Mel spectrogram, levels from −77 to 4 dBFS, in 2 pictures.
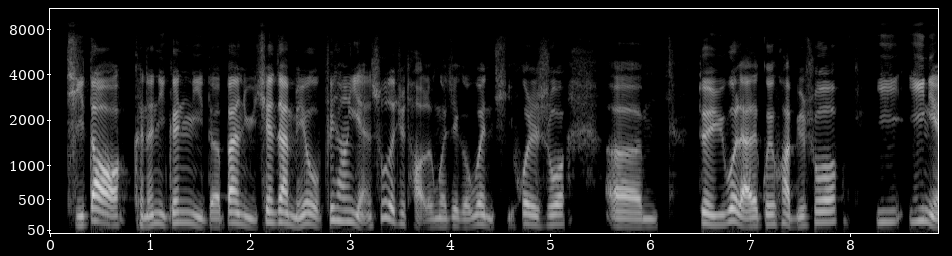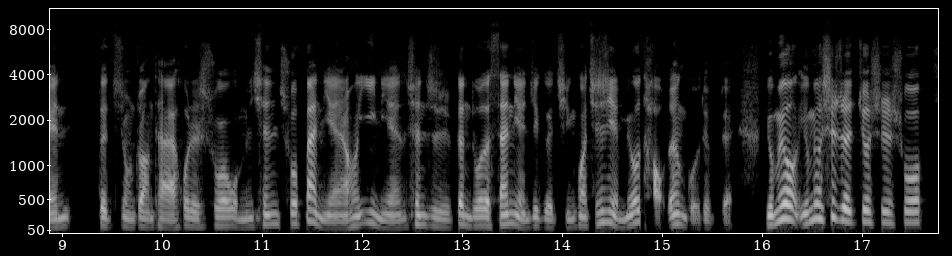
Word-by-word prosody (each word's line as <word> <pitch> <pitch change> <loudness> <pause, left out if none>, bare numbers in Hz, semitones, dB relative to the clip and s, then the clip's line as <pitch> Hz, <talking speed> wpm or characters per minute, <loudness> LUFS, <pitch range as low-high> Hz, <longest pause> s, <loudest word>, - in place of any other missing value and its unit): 提 125 +2 -1
到 130 -3 +9
可 - - -5
能 140 - -1
你 145 - -3
跟 160 +3 0
你 235 - -3
的 110 - -2
伴 160 +4 +6
侣 220 -4 -5
现 170 -4 +2
在 165 -2 +9
没 - - -3
有 150 0 +1
非 195 - -4
常 175 -2 -1
严 140 - -2
肃 230 -2 -5
地 - - +3
去 150 -3 -9
讨 - - -3
论 105 - -8
过 110 - -5
这 120 - -6
个 105 -1 -6
问 145 +10 -2
题， 240 +3 -16
或 145 - 0
者 130 - 0
说， 140 +2 -2 0.4
呃， 110 -1 +2 0.6
对 145 -4 +4
于 135 - -3
未 180 +3 +5
来 - - +7
的 120 - +2
规 140 +3 -1
划， 140 - +1
比 - - -8
如 125 - -4
说 165 +4 0 0.4
一 165 +1 -8
一 180 +1 +1
年 110 - 0 0.3
的 - - -2
这 - - -20
种 100 - -8
状 105 +1 -2
态， 90 - 0
或 115 +4 -6
者 105 - -4
说 120 +3 -4
我 120 - -4
们 105 +1 -11
先 140 +1 -5
说 150 - -3
半 145 - +2
年， 90 -1 -3
然 90 - -2
后 125 - -4
1 155 +3 -5
年 95 -1 -6
甚 140 +3 -4
至 115 -5 -8
更 130 +3 -1
多 120 +1 -1
的 120 - +2
3 140 +1 +2
年 100 -9 -3
这 120 - -6
个 105 -2 -5
情 100 +1 -10
况 120 +1 -3
其 145 - -6
实 165 - -2
也 245 - +1
没 210 - -9
有 - - 0
讨 - - -3
论 - - -2
过 - - -11
对 - - -11
不 - - -33
对？ 470 +3 -10 0.3
有 130 - +1
没 200 - +3
有 210 -2 +6
有 150 - -3
没 210 - 0
有 215 - +3
试 240 +4 0
着 185 -5 +4
就 170 +1 -1
是 160 -1 -4
说 160 +1 -2
140 Hz, 315 characters per minute, -25 LUFS, 115-165 Hz, 0.6 s, 到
